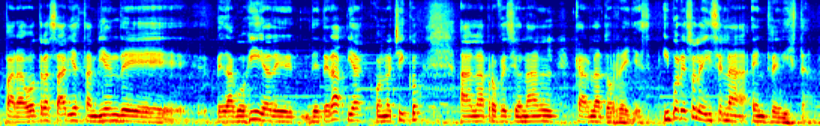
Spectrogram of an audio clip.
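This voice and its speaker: A middle-aged Venezuelan man, speaking as an interviewer and giving a personal testimonial to his audience. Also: on the high side. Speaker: journalist interviewer. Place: therapy consulting room.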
